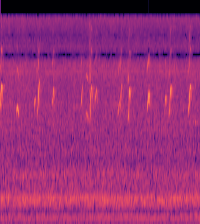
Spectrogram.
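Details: Fourteen Lavender Orpington chicks, hatched within the last day, warming under a heater; scattered high, short peeps, some doubled, come at a slower, sparser pace over a steady electrical hum.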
